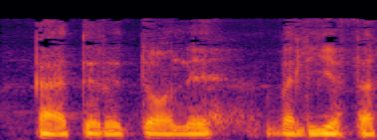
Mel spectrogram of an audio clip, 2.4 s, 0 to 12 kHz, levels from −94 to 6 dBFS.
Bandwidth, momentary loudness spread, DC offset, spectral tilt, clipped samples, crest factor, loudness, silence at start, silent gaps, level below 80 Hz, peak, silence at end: 7.6 kHz; 6 LU; under 0.1%; -8 dB/octave; under 0.1%; 14 dB; -17 LUFS; 0.2 s; none; -50 dBFS; -2 dBFS; 0 s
